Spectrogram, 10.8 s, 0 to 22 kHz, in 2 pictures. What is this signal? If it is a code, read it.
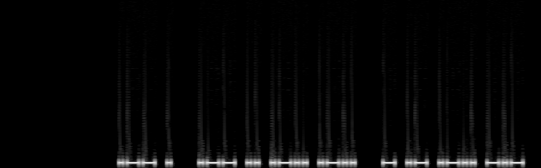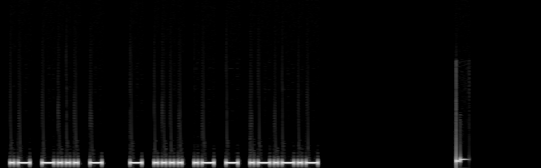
Morse code, heard as a keyed tone, about 32 wpm, 700 Hz. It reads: WE WILL TALK ABT THAT.
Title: Sentences from Top 400 Words and Abbreviations 30wpm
